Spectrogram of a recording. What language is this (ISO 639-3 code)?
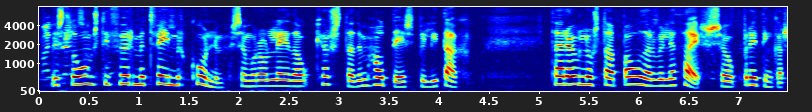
isl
